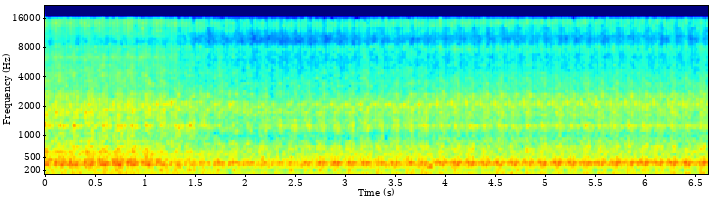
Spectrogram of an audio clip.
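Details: VW Touran 2.0 TDI diesel at idle with a harsh, uneven clatter pulsing about three times a second over the rumble, from a faulty injector.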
